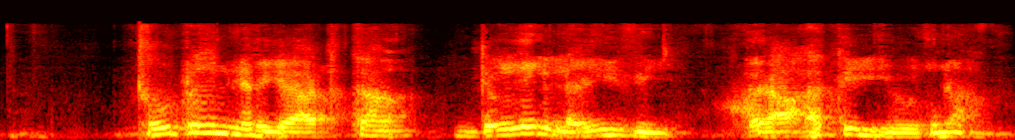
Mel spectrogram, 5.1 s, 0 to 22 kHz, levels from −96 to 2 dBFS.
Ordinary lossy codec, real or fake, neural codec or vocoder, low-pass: AAC, 32 kbps; fake; codec, 24 kHz, 1.5 kbps, HILCodec; 10.8 kHz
